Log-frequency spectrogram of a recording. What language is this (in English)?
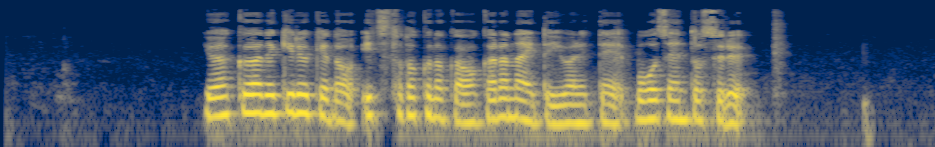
Japanese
